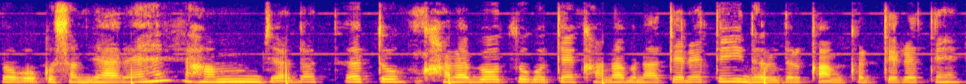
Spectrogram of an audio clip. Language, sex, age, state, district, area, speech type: Hindi, female, 18-30, Uttar Pradesh, Ghazipur, urban, spontaneous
